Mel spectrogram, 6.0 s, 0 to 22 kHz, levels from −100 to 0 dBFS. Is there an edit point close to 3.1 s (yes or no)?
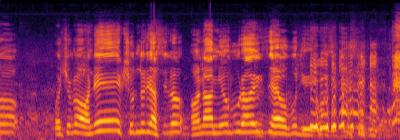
no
